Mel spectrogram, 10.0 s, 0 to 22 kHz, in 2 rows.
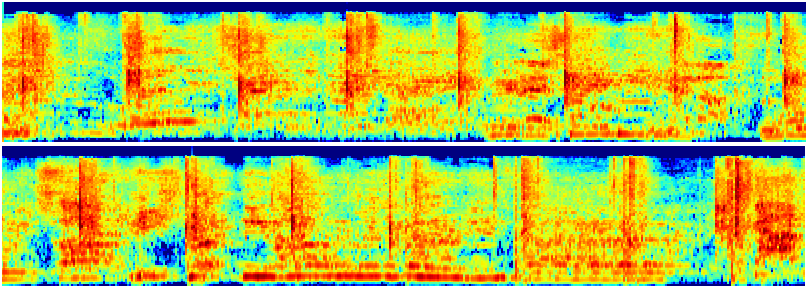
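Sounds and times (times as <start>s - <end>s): sharp hand claps: 0.0s - 9.8s
voices singing along: 0.0s - 10.0s
man singing into microphone: 3.0s - 10.0s.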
